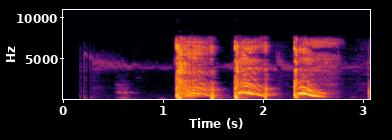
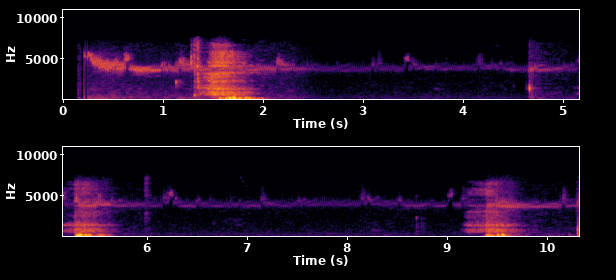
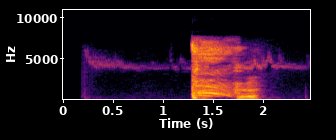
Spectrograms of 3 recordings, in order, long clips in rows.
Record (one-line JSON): {"three_cough_length": "3.1 s", "three_cough_amplitude": 30843, "three_cough_signal_mean_std_ratio": 0.49, "exhalation_length": "10.3 s", "exhalation_amplitude": 22590, "exhalation_signal_mean_std_ratio": 0.23, "cough_length": "2.5 s", "cough_amplitude": 31620, "cough_signal_mean_std_ratio": 0.41, "survey_phase": "beta (2021-08-13 to 2022-03-07)", "age": "18-44", "gender": "Male", "wearing_mask": "No", "symptom_none": true, "smoker_status": "Never smoked", "respiratory_condition_asthma": false, "respiratory_condition_other": false, "recruitment_source": "REACT", "submission_delay": "1 day", "covid_test_result": "Negative", "covid_test_method": "RT-qPCR", "influenza_a_test_result": "Negative", "influenza_b_test_result": "Negative"}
